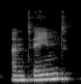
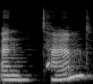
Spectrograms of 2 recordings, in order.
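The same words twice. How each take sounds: First: UNTAMED with a long A, "un-TAYMD"; second try at UNTAMED, as "un-TAYMED"; corrected pronunciation. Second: UNTAMED with a short flat A, "un-tammed"; French-accented pronunciation. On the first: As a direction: say UNTAMED so it rhymes with "named", tentatively. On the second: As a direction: say UNTAMED so the second syllable rhymes with "jammed". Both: Real, not acted. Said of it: "never pronounce it with my French accent".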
